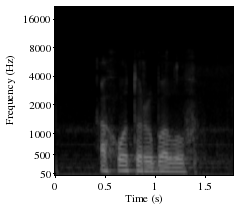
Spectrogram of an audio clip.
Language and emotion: Russian, neutral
